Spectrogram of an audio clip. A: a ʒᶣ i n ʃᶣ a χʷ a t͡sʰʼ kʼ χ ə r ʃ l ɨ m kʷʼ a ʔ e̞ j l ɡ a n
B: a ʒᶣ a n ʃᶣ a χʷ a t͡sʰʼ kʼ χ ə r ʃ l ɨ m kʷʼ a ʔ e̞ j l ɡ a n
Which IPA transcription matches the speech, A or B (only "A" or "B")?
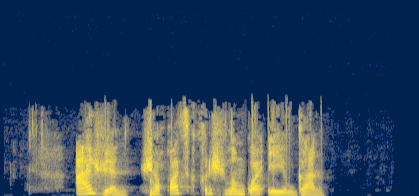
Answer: B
